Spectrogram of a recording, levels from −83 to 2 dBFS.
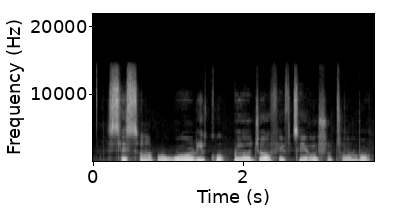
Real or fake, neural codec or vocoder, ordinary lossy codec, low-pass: fake; codec, 32 kHz, 1.9 kbps, SNAC; none; 14.4 kHz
